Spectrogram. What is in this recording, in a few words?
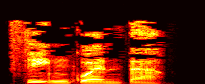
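"cincuenta", Spanish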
